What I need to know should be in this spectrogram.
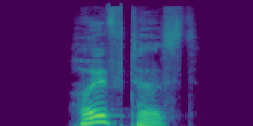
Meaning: inflection of häufen: 1. second-person singular preterite 2. second-person singular subjunctive II
- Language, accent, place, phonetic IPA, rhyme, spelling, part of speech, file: German, Germany, Berlin, [ˈhɔɪ̯ftəst], -ɔɪ̯ftəst, häuftest, verb, De-häuftest.ogg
